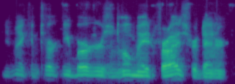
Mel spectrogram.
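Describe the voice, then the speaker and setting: A man's voice: fairly low pitch, quick pace, a bit bright, dry recording, lo-fi sound. A man, a guest on a live stream, chatting casually and talking up the voices he can do. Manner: chatty, boastful about doing voices. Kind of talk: casual chat.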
